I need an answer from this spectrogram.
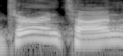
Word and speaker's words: Turrentine: Democrat Dan Turentine, rhymes with wine, agrees.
